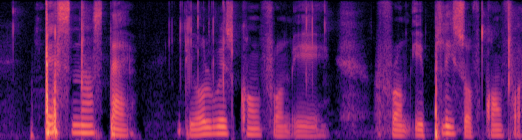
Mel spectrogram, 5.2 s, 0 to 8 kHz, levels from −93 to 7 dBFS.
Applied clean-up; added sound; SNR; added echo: none; Crack / Crackle; 17 dB; none.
